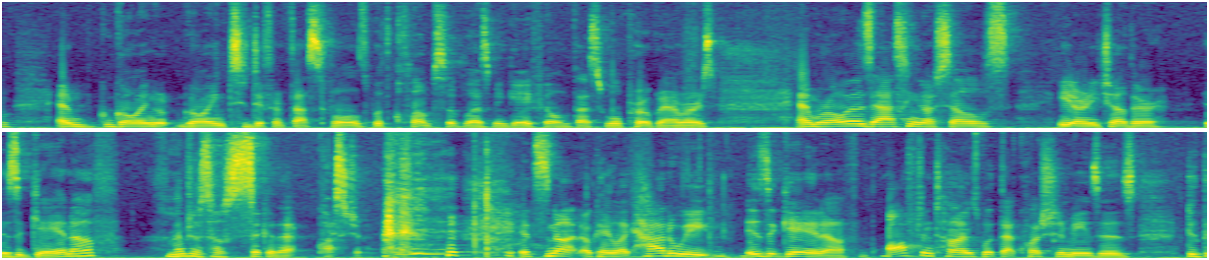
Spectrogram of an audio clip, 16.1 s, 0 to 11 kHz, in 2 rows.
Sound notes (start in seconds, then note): 11.1 laughs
